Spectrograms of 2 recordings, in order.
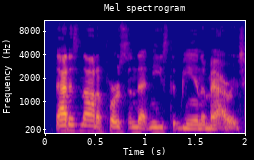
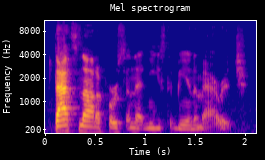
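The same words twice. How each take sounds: First: Said in the usual way. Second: Low-pitched, firmer verdict; firm restatement. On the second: Real, not acted. Preacher saying who shouldn't marry, firm and low. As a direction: lay down the verdict firmly. Repeats verdict after "this real talk.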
